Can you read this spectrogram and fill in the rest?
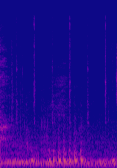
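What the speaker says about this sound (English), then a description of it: "My car so loud." A loud car with a loosened tailpipe gives off a quiet, low exhaust rumble, with scattered clicks and rattles on top and no talking.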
